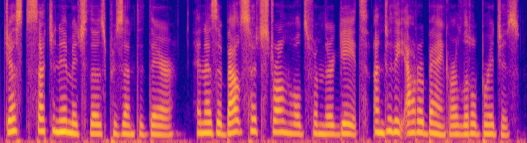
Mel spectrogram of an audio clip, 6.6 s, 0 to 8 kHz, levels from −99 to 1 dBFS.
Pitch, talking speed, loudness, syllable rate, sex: 205 Hz, 200 wpm, -17 LUFS, 5.9 syllables/s, female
